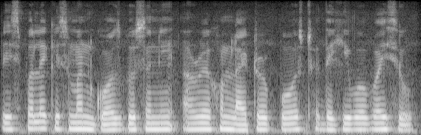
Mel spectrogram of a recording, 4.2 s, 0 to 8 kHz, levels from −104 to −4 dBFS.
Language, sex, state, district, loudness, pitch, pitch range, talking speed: Assamese, male, Assam, Sonitpur, -16 LUFS, 135 Hz, 130-140 Hz, 140 wpm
